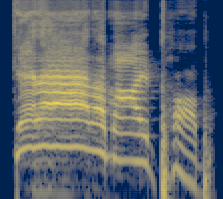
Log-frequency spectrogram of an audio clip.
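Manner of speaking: very high, loud, stretched landlady yell; Peggy Mitchell. Acted. Host imitates the pub landlady ordering someone out, screamed high. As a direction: bellow it high and slow like a landlady. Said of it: "what's Peggy Windsor would say".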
